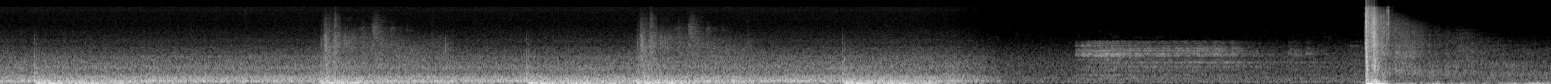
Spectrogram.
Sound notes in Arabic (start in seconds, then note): 0.3 انفجار باهت; 3.0 إطلاق نار; 5.2 انفجار باهت; 8.3 انفجار كليل; 10.7 صرير معدني وإجهاد; 13.6 طلقة بندقية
